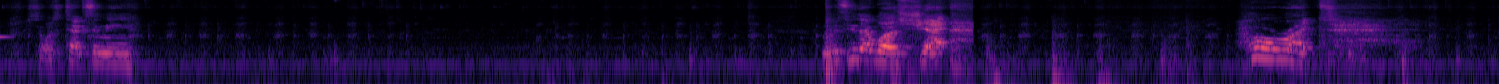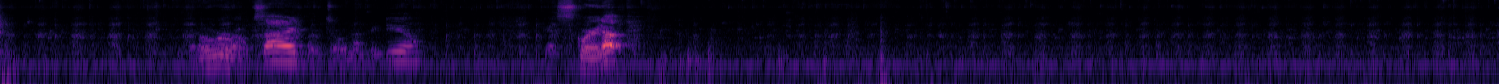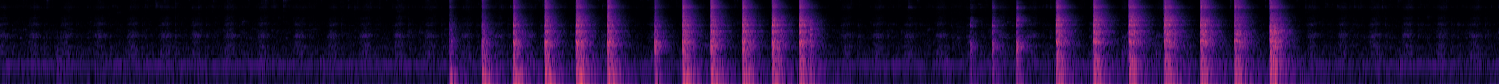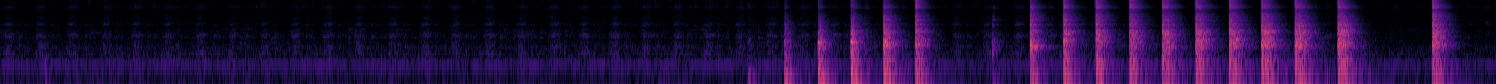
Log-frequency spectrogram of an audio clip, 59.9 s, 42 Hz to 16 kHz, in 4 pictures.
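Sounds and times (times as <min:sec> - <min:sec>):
hammer tapping a nail: 0:34.5 - 0:38.2, 0:39.7 - 0:43.0, 0:52.8 - 0:54.4, 0:55.3 - 0:58.6, 0:59.3 - 0:59.6.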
